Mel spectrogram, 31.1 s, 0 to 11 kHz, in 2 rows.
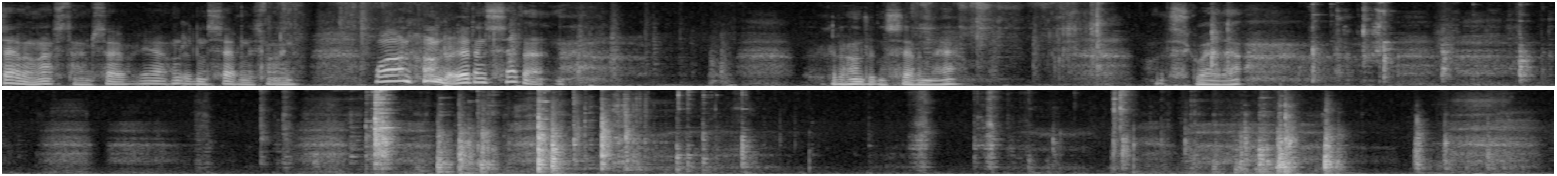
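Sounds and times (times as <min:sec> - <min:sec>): hand tools clinking on workbench: 0:09.0 - 0:11.1, 0:18.1 - 0:23.1.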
